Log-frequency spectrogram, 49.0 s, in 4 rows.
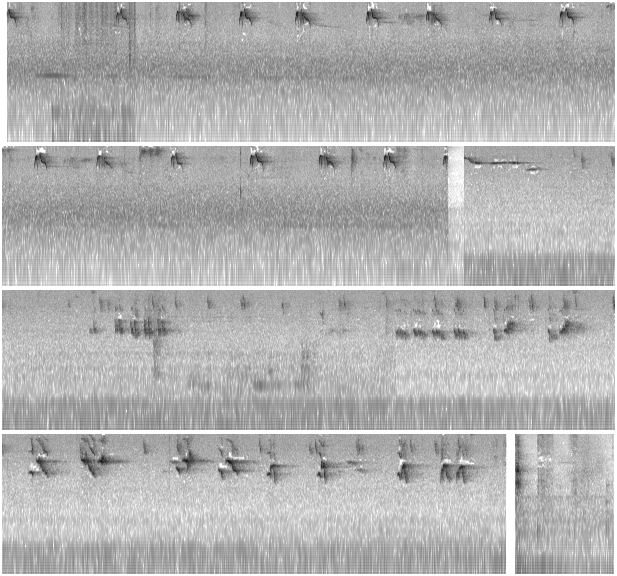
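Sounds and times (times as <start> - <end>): bird chirping: 0.1 - 2.7, 11.1 - 44.1
low hum: 0.5 - 2.7, 17.9 - 35.3, 47.0 - 49.0
background hiss: 0.9 - 46.9.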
